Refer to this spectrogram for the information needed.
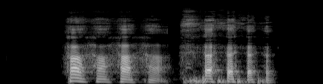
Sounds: Laughter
